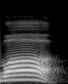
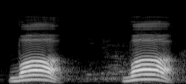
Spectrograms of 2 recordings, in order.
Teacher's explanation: निचला दांत ऊपरी होठ को स्पर्श करता है, या फिर निचला होठ ऊपरी दांत को स्पर्श करता है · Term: दंत्योष्ठ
